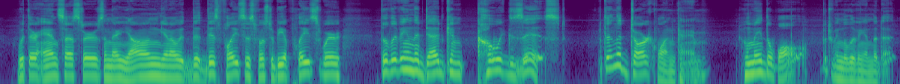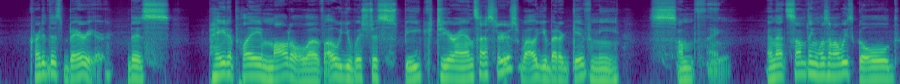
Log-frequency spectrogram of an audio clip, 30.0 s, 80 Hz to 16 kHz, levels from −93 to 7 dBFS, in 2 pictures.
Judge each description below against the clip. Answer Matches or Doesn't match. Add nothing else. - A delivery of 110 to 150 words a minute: Matches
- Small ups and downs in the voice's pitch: Doesn't match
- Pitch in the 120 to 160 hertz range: Matches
